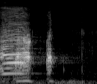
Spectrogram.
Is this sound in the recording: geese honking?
yes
